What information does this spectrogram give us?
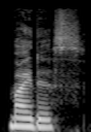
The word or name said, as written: midas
